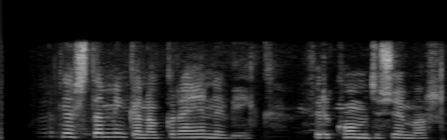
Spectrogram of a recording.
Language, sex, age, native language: Icelandic, female, 13, Icelandic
